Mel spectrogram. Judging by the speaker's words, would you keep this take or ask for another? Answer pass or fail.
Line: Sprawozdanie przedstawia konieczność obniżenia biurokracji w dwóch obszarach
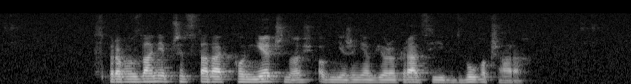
pass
